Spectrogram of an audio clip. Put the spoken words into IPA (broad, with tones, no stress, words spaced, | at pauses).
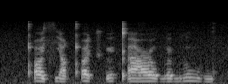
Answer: qʼo˧˩sʲa˧˩˧ qʼy˧t͡ʃʼø˧kʼa˧ ʕo˧˩bœ˧blu˥˩ɡ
